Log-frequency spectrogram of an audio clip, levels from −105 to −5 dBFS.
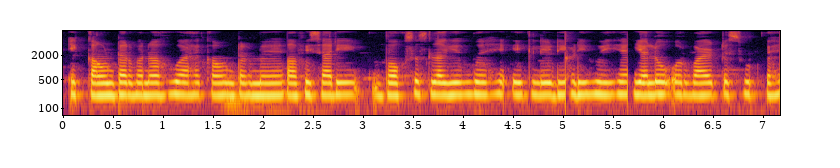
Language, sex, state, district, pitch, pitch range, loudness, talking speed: Hindi, female, Maharashtra, Pune, 215 Hz, 210-220 Hz, -16 LUFS, 190 wpm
